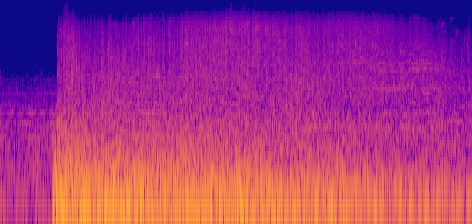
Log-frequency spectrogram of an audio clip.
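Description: A torpedo strikes a cargo ship in the submarine game Uboat: after a short quiet lead-in, a sudden heavy boom erupts into a loud, sustained rumbling roar that slowly fades without any voices.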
